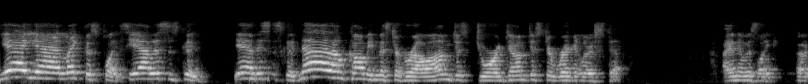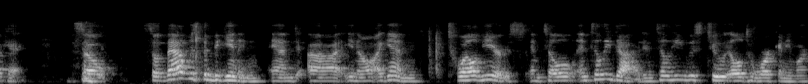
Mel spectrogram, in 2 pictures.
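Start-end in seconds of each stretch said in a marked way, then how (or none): 0.0-6.2 high, loud talk while chewing gum. Speaker recalls first meeting Mister Hurrell; George Hurrell impression. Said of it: "And he talked like this".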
